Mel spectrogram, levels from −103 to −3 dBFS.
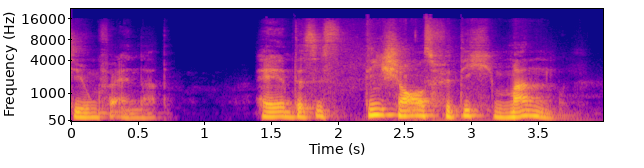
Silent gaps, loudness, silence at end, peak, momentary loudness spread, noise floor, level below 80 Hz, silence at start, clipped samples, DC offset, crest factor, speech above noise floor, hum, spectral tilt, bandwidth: none; -20 LUFS; 0.35 s; -2 dBFS; 13 LU; -71 dBFS; -54 dBFS; 0 s; under 0.1%; under 0.1%; 20 dB; 51 dB; none; -6 dB/octave; 16 kHz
